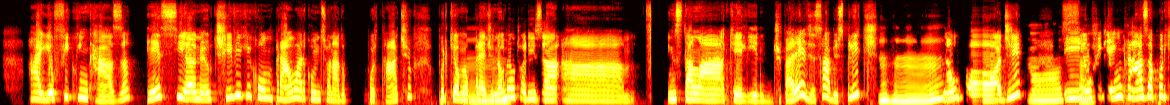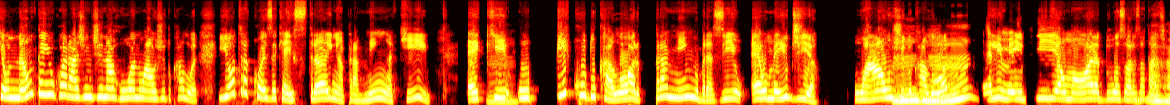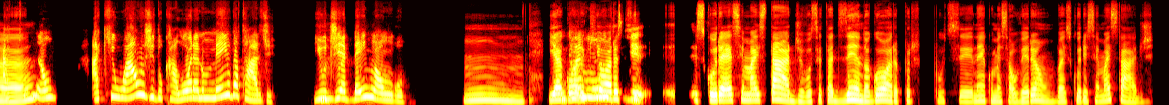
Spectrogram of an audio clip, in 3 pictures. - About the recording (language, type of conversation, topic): Portuguese, podcast, Que sinais de clima extremo você notou nas estações recentes?
- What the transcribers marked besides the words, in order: tongue click; gasp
